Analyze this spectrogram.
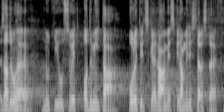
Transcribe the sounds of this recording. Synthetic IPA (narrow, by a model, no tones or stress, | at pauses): zad̪ɾuɦɛː | ɦnuciːusvjɛt̪ʔo̞dmiːt̪a̰ːpo̞lɪt̪ɪt͡skɛːnaːmɲɛst̪̚kɪnamɪnɪst̪ɛɾst̪ɛ̰f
